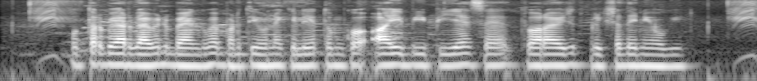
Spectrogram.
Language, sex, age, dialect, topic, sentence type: Hindi, male, 18-24, Hindustani Malvi Khadi Boli, banking, statement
